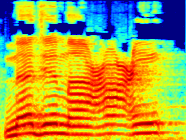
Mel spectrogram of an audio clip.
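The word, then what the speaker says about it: نجمع: Ain yang pertama bunyi, ain yang kedua berubah jadi hamzah. Nah, ini lahan jali ya para pemirsa Nega TV. Kalau seandainya dibacanya dirubah menjadi huruf lain, ini lahun jali. Kita merubah isi Al-Quran, ya. Nah, maka dihindari. Jangan, yang benar gimana? Najma'i, seperti itu.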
